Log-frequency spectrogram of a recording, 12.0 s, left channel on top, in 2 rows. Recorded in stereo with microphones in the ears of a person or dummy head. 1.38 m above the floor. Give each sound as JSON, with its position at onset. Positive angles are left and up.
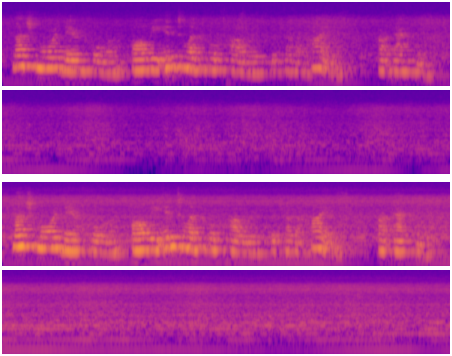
{"t": 0.1, "sound": "a woman speaking", "side_deg": -25, "distance_m": 2.5}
